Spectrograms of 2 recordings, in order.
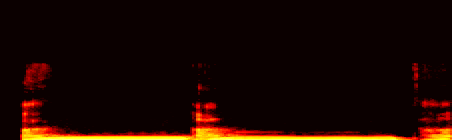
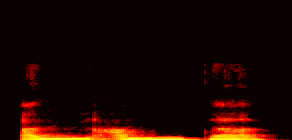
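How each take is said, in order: First: The first part is held overly long. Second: The word is held briefly, then moves on. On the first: The speaker calls it wrong. "이렇게 길게도 주시면 안 돼요" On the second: The speaker calls it right. "정확하게 발음해 주시고 넘어가 주시는 게"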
